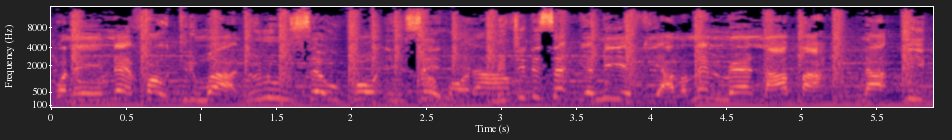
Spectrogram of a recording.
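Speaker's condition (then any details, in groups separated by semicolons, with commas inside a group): No condition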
